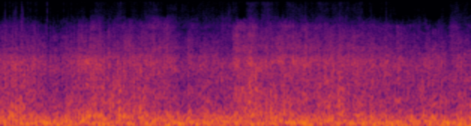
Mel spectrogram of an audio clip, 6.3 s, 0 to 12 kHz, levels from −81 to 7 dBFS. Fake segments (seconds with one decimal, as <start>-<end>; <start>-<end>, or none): 1.0-4.8; 5.2-6.3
